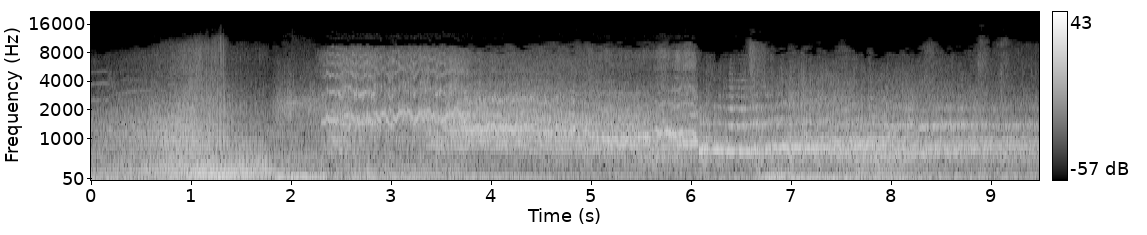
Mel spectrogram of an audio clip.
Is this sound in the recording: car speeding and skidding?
yes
